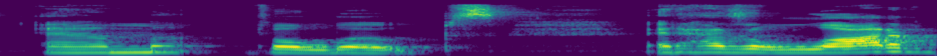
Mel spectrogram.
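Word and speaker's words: Mvelopes: can pronounce it right M like the letter M Veloz so not envelopes but m and then ve L ope s m the lopes it has a lot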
